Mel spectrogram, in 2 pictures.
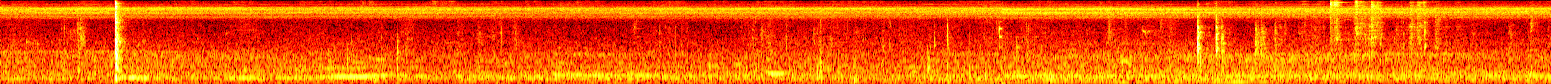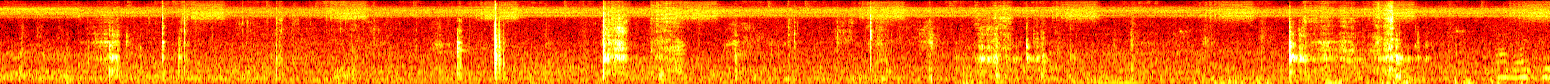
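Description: Insects chirring in a steady high drone, with sharp clicks and clinks of metal skewers and utensils against a glass plate and cookware, scattered at first and more frequent in the second half.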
